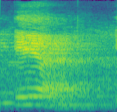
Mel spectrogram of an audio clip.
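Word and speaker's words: air: पढ़ेंगे इसी प्रकार से किसी शब्द खंड में ए आई के बाद आर आता है तब आई को उच्चारण ए या हो जाता है जैसे की एयर ए के बाद में आर आई ए रहा है तो इसे पढ़ेंगे एयर एयर का मेंस होता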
